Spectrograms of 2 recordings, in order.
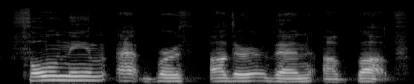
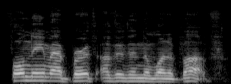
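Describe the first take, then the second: First: Slowly stretched-out re-reading, word by word; slow, deliberate emphasis. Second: Said in the usual way. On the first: Real, not acted. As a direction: spell out every word for significance. Deliberate emphatic re-reading of form field.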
